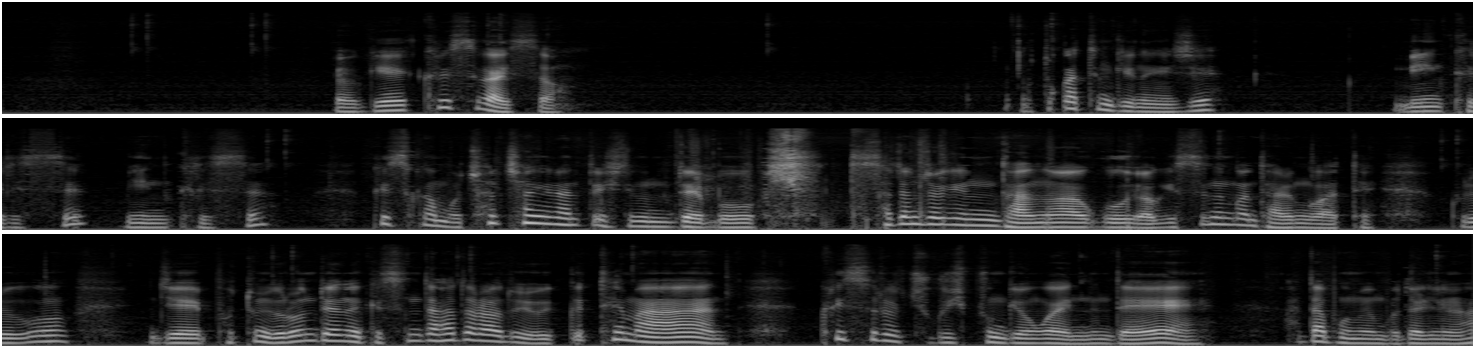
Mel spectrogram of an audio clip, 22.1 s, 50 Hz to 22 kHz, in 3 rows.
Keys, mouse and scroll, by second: 0.7 click, 1.3 click, 1.5 shift+click, 2.5 shift+click, 2.6 shift+click, 3.8 click, 7.1 ctrl+z, 8.7 click, 10.9 click, 13.9 middle click, 14.5 click, 15.0 middle click, 15.6-16.0 scroll down 1, 16.0 click, 17.0 click, 17.8 shift+click, 18.4 middle click, 20.1 click.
